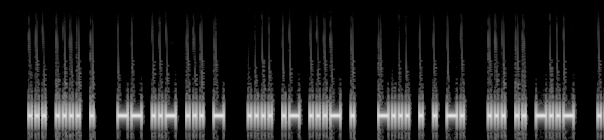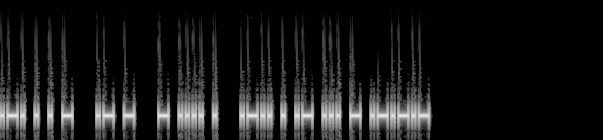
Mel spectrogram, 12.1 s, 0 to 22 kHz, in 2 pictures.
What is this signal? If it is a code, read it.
Morse code, heard as a keyed tone, about 34 wpm, 700 Hz. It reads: SHE MUST HAVE BEEN SIX FEET AT THE LEAST.
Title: Sentences from Top 1000 Words - Review Part 2 - 35wpm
